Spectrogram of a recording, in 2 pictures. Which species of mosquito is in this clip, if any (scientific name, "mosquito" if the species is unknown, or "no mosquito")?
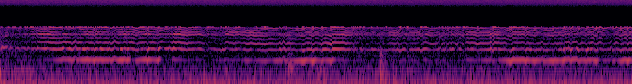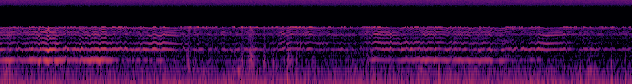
mosquito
